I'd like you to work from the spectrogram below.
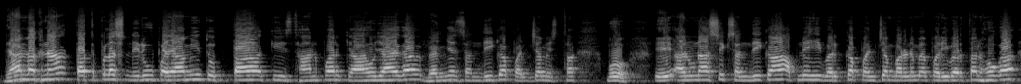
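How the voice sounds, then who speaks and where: A man teaching a lesson in a raised, high voice. He works through each step patiently, repeats every question back as he answers it, and sounds out words one syllable at a time. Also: level tone, moderate pace, hardly any pauses. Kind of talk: classroom explanation.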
